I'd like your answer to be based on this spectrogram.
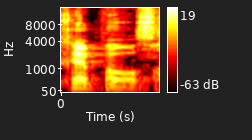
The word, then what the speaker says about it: Schiphol: Schiphol, is that how you pronounce it? – Schiphol. That's it.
